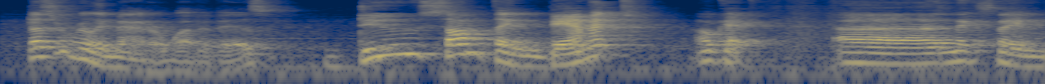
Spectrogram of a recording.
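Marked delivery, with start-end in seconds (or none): 1.8-3.2 high, loud mock exasperation; exasperated urging. Real, not acted. Teacher playfully scolds students to fill pauses, loud. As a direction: push them to just do something.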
